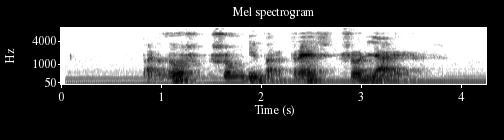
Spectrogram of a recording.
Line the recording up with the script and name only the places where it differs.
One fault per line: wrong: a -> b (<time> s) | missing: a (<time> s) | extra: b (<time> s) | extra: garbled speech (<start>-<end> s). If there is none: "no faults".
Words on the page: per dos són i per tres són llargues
no faults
